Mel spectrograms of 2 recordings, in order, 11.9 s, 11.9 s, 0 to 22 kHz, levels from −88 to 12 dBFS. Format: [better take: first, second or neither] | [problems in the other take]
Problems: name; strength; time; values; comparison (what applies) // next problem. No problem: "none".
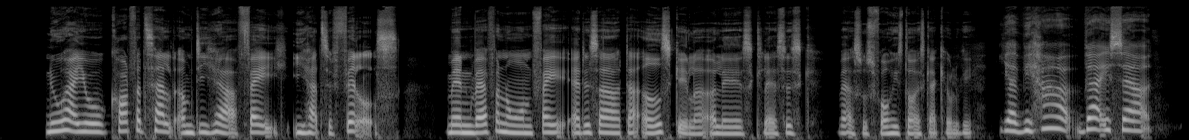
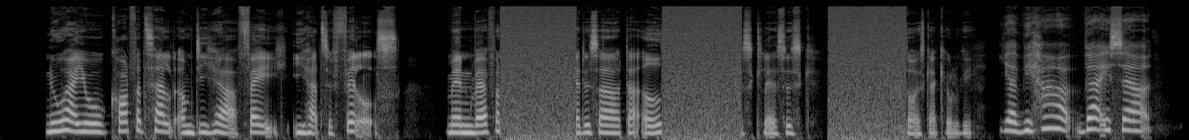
first | audio cutting out; filled with static; at 5 s for 1 s, at 6.5 s for 1 s and at 8.5 s for 1 s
